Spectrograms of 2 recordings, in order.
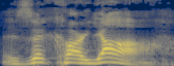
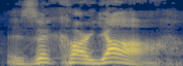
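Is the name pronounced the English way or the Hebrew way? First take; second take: Hebrew; Hebrew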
